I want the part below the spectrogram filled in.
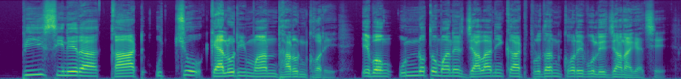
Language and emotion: Bengali, neutral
